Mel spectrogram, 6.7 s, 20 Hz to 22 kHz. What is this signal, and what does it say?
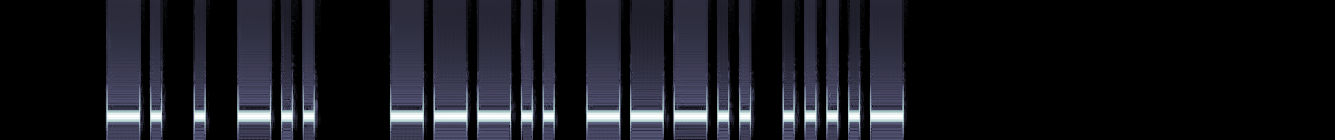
Morse code, heard as a keyed tone, about 22 wpm, 700 Hz. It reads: NED 884
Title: CWT Exchange 22wpm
